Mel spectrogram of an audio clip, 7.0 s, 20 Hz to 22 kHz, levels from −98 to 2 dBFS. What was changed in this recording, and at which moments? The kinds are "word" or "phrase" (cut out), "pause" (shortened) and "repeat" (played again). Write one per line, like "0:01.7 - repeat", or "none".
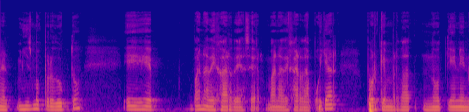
none

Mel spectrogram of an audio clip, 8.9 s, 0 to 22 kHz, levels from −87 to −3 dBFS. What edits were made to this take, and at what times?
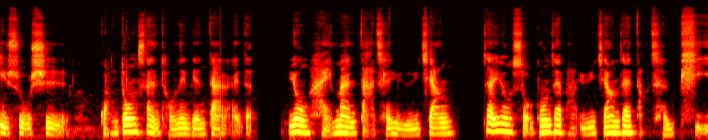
none

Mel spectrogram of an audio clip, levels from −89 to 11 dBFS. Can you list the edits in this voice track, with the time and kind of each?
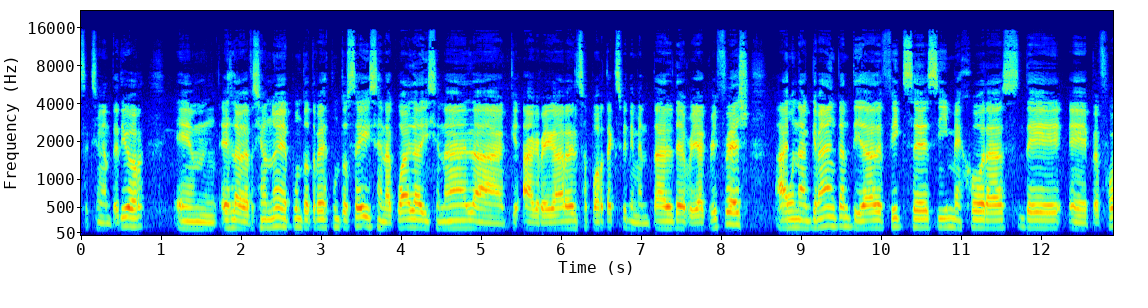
0:08.8 - word

